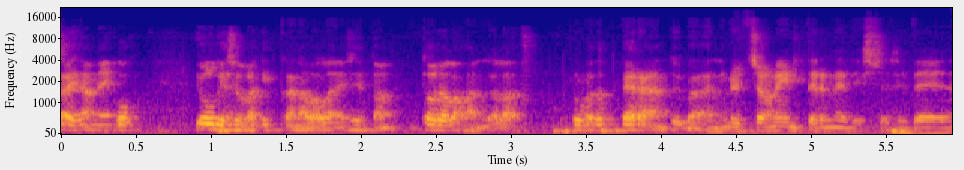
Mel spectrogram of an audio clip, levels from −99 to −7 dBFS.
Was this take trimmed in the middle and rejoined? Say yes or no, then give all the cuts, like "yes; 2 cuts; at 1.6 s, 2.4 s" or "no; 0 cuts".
no; 0 cuts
